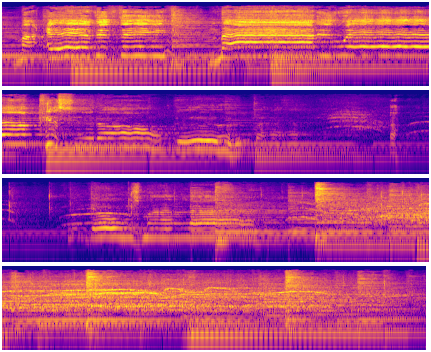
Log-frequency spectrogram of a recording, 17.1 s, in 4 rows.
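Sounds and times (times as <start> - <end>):
person singing: 0.0 - 8.4, 9.2 - 11.7
sustained music: 0.0 - 17.0
audience applauding and cheering with whoops and shouts: 8.4 - 17.0.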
